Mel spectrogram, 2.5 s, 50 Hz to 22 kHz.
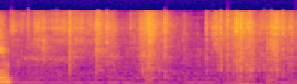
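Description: Foil wrapper of a 2023 Panini Score football card pack crinkling as it is torn open by hand, with a few sharper crackles in the second half.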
